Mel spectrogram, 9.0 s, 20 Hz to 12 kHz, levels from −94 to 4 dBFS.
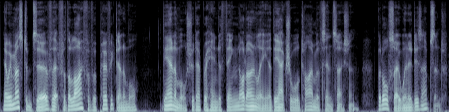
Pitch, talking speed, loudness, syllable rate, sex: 95 Hz, 215 wpm, -21 LUFS, 5.9 syllables/s, male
